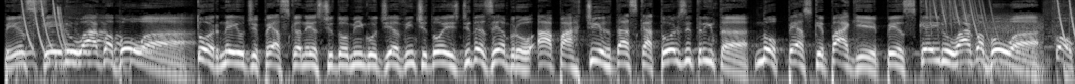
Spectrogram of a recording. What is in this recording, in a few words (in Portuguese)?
gravação de offs, locução para propaganda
